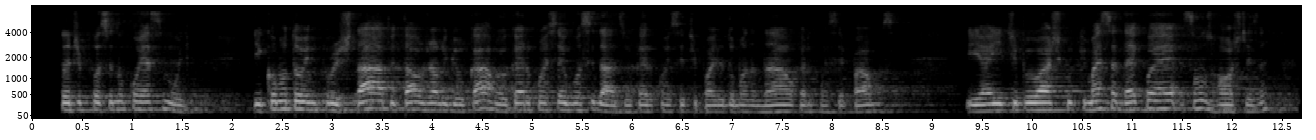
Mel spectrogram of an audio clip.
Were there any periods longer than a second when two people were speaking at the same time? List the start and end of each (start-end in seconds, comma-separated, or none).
none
